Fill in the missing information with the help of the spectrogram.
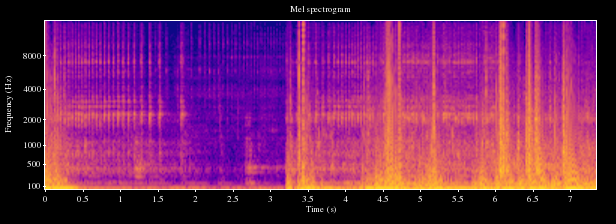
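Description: Camera-mounted cyclocross bike: heavy wind rumble and jolting knocks over a rough dirt course. The rumble drops away for about three seconds to faint fine ticking while the bike is pushed up a steep bank, then returns loud with repeated knocks once riding resumes.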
